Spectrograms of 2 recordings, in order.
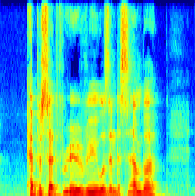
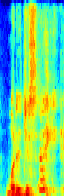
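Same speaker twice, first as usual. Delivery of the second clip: squeaky high confused asking; imitating a coworker who can't hear; high mock puzzled coworker; 9 semitones higher than usual. Coworker at work asking him to repeat, high puzzled voice. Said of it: "my coworker said".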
